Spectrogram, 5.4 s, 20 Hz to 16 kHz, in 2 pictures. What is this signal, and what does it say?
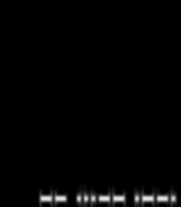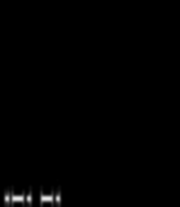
Morse code, heard as a keyed tone, about 21 wpm, 700 Hz. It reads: M3PRN
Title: DXCC-100 Call Signs - 5 Characters - Repeated 2x - 22wpm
